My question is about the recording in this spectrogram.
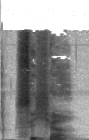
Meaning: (adjective) 1. safe, secure (not dangerous or in danger) 2. sure, certain (convinced); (adverb) 1. safely 2. surely, certainly; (verb) inflection of sichern: first-person singular present
- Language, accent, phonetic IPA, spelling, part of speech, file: German, Austria, [ˈsiçɐ], sicher, adjective / adverb / verb, De-at-sicher.ogg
